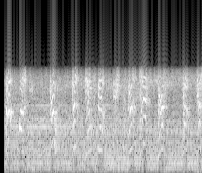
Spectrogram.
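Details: Pet dog picking a fight with a shop vac hose, letting out rapid, high yipping barks in dense overlapping bursts, about three per second, over a steady low hum.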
